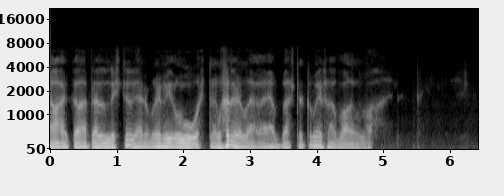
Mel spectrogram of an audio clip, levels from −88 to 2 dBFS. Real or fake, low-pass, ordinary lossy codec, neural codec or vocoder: fake; 7.2 kHz; none; codec, 16 kHz, 1 kbps, FreqCodec, larger model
